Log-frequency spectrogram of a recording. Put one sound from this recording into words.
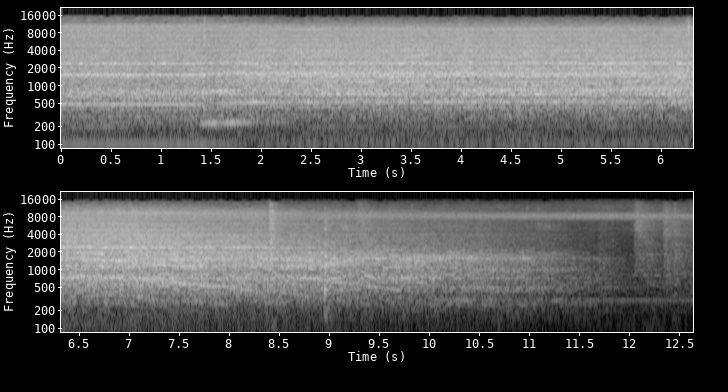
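A lathe motor whirs loudly, then winds down and fades.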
